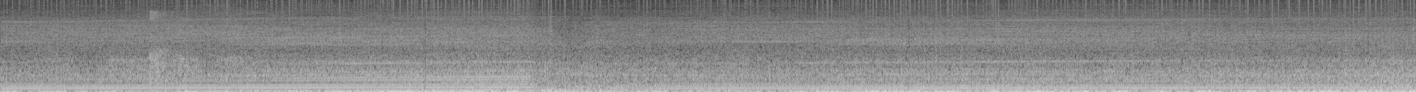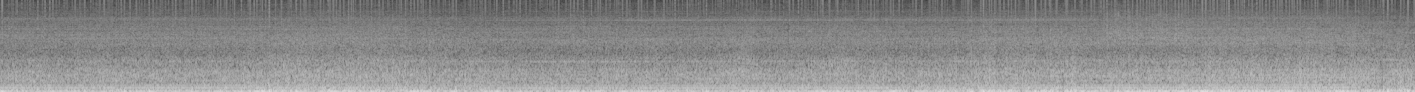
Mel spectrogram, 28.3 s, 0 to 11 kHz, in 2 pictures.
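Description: Yamaha Tracer 9 GT's three-cylinder engine heard from the rider's seat under way, over a low wind rumble. Its note climbs for about five seconds, breaks off briefly as it shifts up a gear, then holds nearly steady at a slightly lower pitch.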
